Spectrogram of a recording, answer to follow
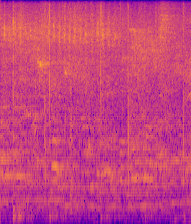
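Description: A basketball bouncing a few times on an outdoor concrete court, under the voices of players calling out.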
